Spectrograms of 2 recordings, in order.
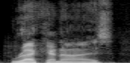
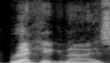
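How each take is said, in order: First: The g sound in the middle is dropped. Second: The g sound in the middle is pronounced. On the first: The speaker calls it wrong. "It is not recognize" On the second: The speaker calls it right. "If you're going to pronounce the word correctly, you say recognize"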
